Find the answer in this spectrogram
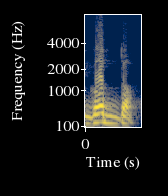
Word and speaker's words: গদ্য: তেমনি যদি বলি গদ্য, গ দয় জফলা, সুতরাং দয়ের সাথে জফলা থাকা এখানে দ কিন্তু দুইবার উচ্চারিত হবে।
